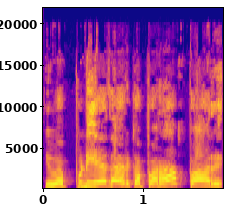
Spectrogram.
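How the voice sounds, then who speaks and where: A woman doing a high, scolding cartoon grandmother. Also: fairly even intonation, fairly quick, pushed and bright. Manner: nagging, scolding. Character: scolding old grandmother, sharp-tongued and blunt. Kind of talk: cartoon voice acting.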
